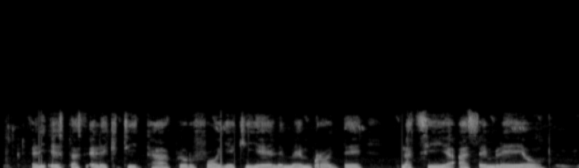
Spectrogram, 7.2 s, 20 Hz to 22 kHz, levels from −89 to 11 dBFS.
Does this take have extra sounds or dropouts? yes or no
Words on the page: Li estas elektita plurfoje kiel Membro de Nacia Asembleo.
no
